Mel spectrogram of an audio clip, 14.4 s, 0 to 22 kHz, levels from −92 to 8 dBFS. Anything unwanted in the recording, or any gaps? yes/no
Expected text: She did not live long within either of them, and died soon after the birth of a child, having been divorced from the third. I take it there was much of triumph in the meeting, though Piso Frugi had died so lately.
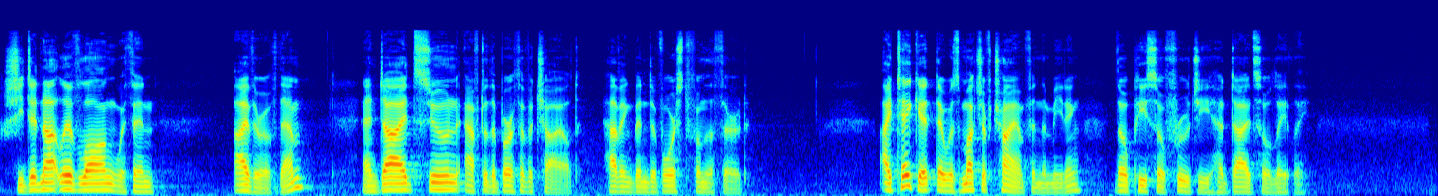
no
